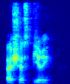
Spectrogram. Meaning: aspirated h
- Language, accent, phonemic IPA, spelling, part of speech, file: French, France, /a.ʃ‿as.pi.ʁe/, h aspiré, noun, LL-Q150 (fra)-h aspiré.wav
